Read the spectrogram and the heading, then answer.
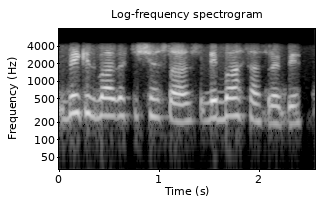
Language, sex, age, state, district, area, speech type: Kashmiri, female, 30-45, Jammu and Kashmir, Anantnag, rural, conversation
